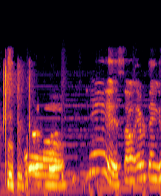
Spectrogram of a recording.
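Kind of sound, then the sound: human body sound, hand clapping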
